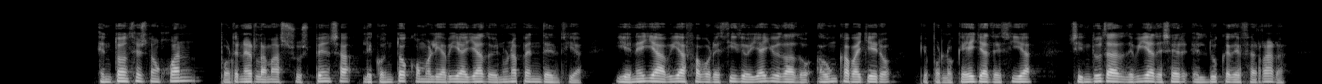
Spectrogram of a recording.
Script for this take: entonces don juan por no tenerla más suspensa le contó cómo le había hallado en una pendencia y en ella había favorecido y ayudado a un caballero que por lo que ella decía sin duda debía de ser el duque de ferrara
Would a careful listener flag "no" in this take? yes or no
yes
